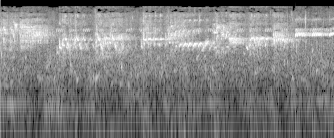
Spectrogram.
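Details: Vigorous, varied Bali myna song used for training caged songbirds and prompting them to sing: busy bursts of harsh chirps and rapid trilled notes, with brief pauses between phrases.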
